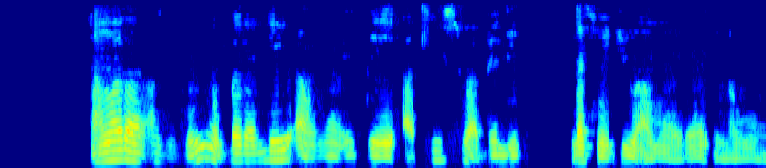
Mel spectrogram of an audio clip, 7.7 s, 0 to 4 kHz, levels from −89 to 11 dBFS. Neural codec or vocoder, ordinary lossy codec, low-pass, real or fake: none; AAC, 32 kbps; 3.6 kHz; real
